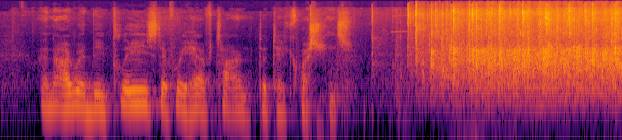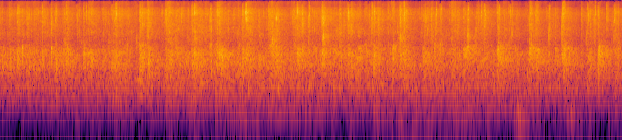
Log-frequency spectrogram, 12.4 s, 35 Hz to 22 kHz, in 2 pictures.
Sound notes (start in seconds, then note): 4.0 applause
